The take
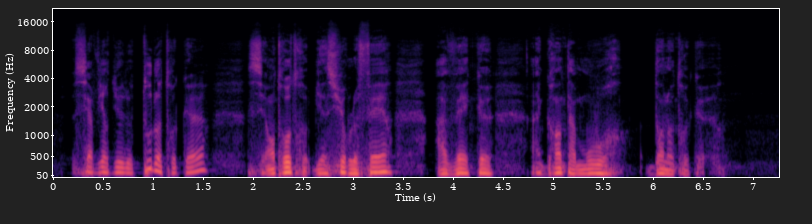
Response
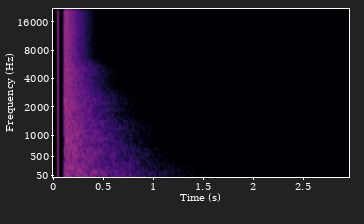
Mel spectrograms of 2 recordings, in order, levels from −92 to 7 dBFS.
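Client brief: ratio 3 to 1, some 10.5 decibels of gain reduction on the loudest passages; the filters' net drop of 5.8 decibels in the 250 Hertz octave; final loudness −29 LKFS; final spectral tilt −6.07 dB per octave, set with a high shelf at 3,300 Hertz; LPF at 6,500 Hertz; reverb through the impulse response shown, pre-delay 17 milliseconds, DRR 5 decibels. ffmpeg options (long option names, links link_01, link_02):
-filter_complex "[0:a]lowpass=6500,equalizer=frequency=250:width_type=o:gain=-8.5,highshelf=frequency=3300:gain=3.5,acompressor=threshold=-36dB:ratio=3,asplit=2[link_01][link_02];[1:a]atrim=start_sample=2205,adelay=17[link_03];[link_02][link_03]afir=irnorm=-1:irlink=0,volume=-15dB[link_04];[link_01][link_04]amix=inputs=2:normalize=0,volume=10.5dB"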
